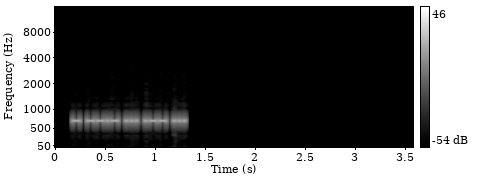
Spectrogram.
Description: Morse code, heard as a keyed tone, about 50 wpm, 690 Hz. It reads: TQSWS
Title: Code Groups - 5 Letters - 50wpm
